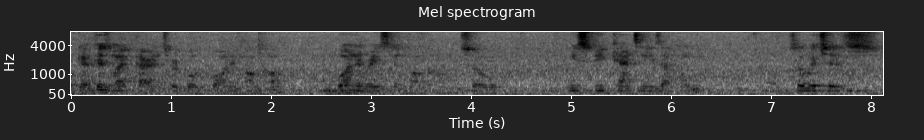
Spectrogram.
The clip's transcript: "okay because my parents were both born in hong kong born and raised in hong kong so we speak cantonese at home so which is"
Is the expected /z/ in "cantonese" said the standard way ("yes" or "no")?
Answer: yes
